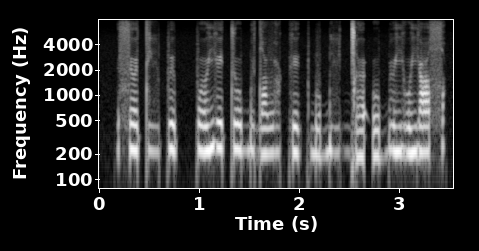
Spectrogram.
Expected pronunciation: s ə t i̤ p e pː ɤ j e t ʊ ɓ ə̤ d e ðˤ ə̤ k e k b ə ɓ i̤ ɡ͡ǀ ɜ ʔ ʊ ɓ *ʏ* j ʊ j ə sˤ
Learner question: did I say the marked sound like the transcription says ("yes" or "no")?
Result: yes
